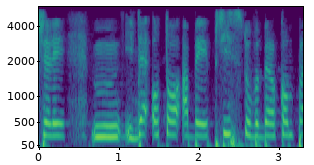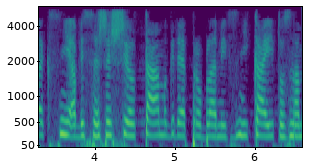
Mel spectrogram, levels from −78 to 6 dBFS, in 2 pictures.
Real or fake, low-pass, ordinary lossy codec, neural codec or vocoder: real; 5.4 kHz; none; none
